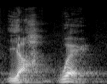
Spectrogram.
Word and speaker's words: Yahweh: pronounce his name and if you ever just pronounce it yeah way notice your tongue doesn't touch the roof of your mouth or the teeth or there's no obstruction that's just pure air yah way because he's Spirit he's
